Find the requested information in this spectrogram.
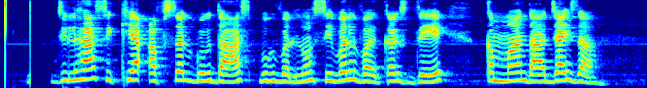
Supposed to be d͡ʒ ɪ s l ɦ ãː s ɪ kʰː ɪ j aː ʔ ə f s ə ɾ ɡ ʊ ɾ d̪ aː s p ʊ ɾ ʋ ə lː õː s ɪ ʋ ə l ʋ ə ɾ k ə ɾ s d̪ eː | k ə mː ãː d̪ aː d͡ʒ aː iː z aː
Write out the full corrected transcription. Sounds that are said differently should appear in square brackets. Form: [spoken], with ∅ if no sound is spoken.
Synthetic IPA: d͡ʒ ɪ [∅] l ɦ [aː] s ɪ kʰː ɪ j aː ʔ ə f s ə ɾ ɡ ʊ ɾ d̪ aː s p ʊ ɾ ʋ ə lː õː s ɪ ʋ ə l ʋ ə ɾ k ə ɾ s d̪ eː | k ə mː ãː d̪ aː d͡ʒ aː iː z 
